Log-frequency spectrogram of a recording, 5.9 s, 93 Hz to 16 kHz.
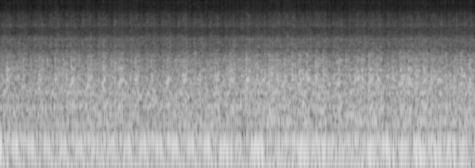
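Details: Briggs & Stratton 18 hp opposed-twin engine idling steadily with a fast, even metallic chatter over the exhaust beat, heard after an air filter change; knocking chatter of undetermined cause.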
